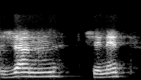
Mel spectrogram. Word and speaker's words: Jean Genet: uno que se llama jean genet que es el dramaturgo y el otro que se llama hacer arte con doblete y 2 y con un al final a nuestro oído hispánico nos suenan igual pero en principio para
